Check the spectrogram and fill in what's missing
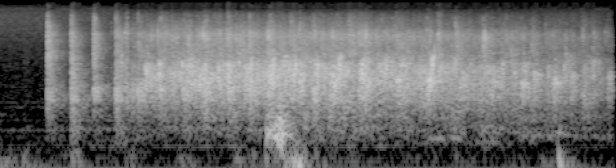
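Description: An audience at a lecture breaks into applause that starts from one corner and spreads through the hall, a dense, sustained clapping that swells and holds for several seconds.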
